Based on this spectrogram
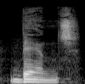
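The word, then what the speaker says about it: bench: বেঞ্চ, বেঞ্চ এই কথাগুলো একটু খেয়াল রাখবেন, বিচ, বেঞ্চ, ব্রাঞ্চ এভাবে বলবেন না, সাউন্ডটা হচ্ছে বেচ, বেঞ্চ, ব্রাঞ্চ, ক্যাচ, মানে স উচ্চারণ করে এটা শেষ করবেন না, এটা সাউন্ড হচ্ছে চো, যেরকম একটু আগে আমি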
